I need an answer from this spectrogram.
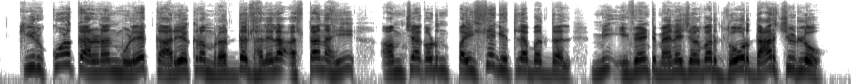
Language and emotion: Marathi, angry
